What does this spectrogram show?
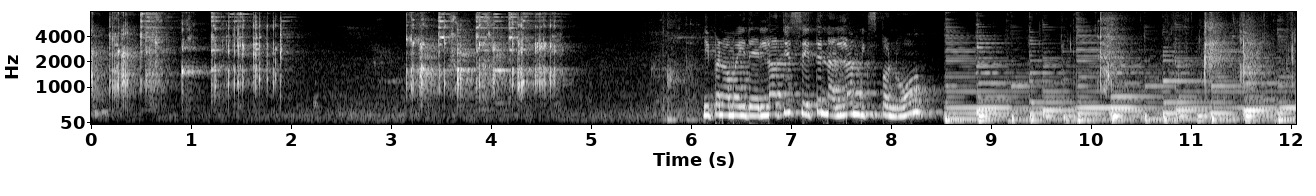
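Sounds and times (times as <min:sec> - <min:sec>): metal spoon scraping a bowl: 0:03.2 - 0:04.9.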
